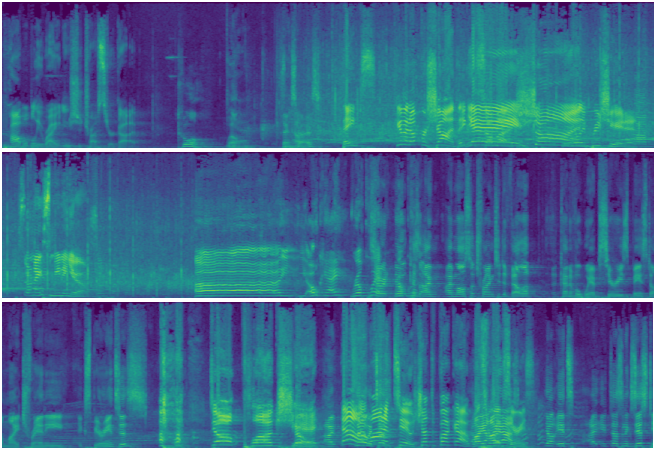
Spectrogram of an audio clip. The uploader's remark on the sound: (LIVE FROM #JFL42). Are coming to you from the Royal Theater in Toronto! Recorded in front of a live audience at the Just For Laughs Comedy Festival.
